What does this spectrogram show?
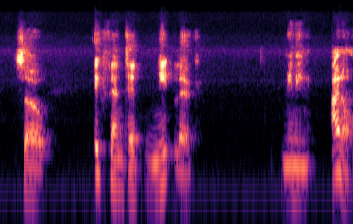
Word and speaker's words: leuk: Ik vind het leuk. Ik vind het leuk. The EU blend there is kind of a hard one to pronounce, but it's an O sound, leuk.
